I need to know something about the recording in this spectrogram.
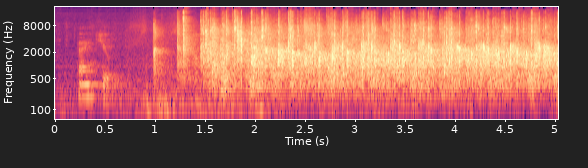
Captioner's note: applause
